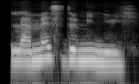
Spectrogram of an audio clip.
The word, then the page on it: la messe de minuit: frances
